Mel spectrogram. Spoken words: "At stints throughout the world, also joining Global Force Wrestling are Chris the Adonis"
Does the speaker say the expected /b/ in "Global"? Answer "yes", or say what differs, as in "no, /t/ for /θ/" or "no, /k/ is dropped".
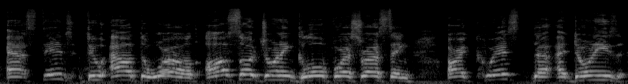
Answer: no, /b/ is dropped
